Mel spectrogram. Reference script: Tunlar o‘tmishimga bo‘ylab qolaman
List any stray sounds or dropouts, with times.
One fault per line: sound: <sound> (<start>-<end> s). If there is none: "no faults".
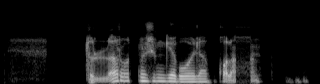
sound: dropout (2.4-2.5 s)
